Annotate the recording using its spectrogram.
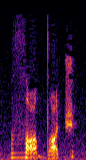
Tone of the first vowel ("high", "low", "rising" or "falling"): rising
